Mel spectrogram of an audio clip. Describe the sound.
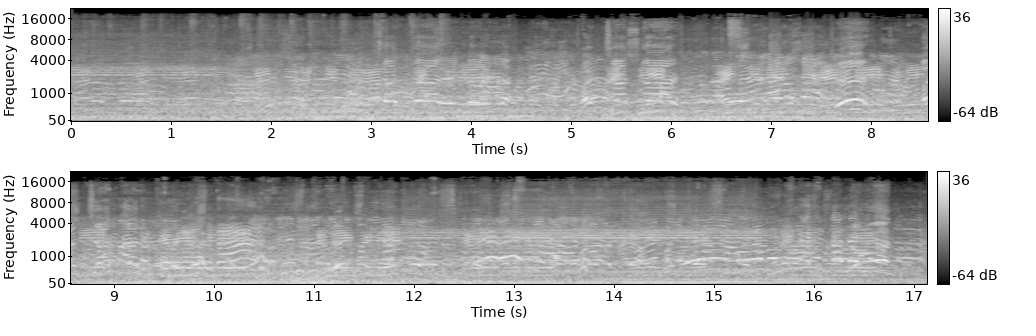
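A busy street market crowd in Tehran, Iran, fills the air with dense, overlapping chatter of locals, many voices blending into a steady, loud hubbub that never lets up, with a faint undercurrent of traffic.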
